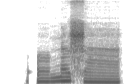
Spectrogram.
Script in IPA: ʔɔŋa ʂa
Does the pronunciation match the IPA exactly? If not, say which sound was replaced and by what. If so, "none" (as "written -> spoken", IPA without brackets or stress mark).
none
